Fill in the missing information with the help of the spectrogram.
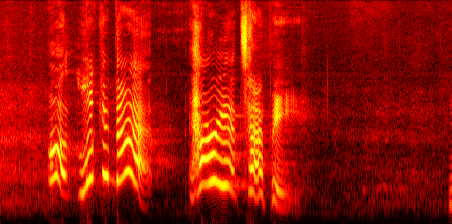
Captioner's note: laughter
